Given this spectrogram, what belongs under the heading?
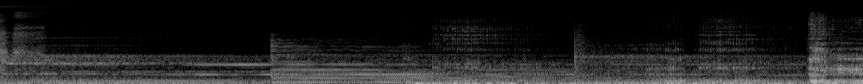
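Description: A tiger roars in a wild forest setting, a deep sustained rumbling roar that swells and fades in long waves, loud and close, with no voices over it.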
